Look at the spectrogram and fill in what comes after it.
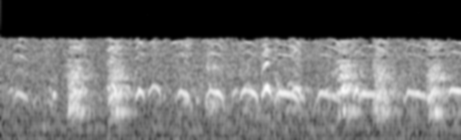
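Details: Blenheim Cavalier King Charles Spaniel puppy: short rising-falling whines repeated throughout, broken by about five brief harsh yips or barks, over a steady low background hum.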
